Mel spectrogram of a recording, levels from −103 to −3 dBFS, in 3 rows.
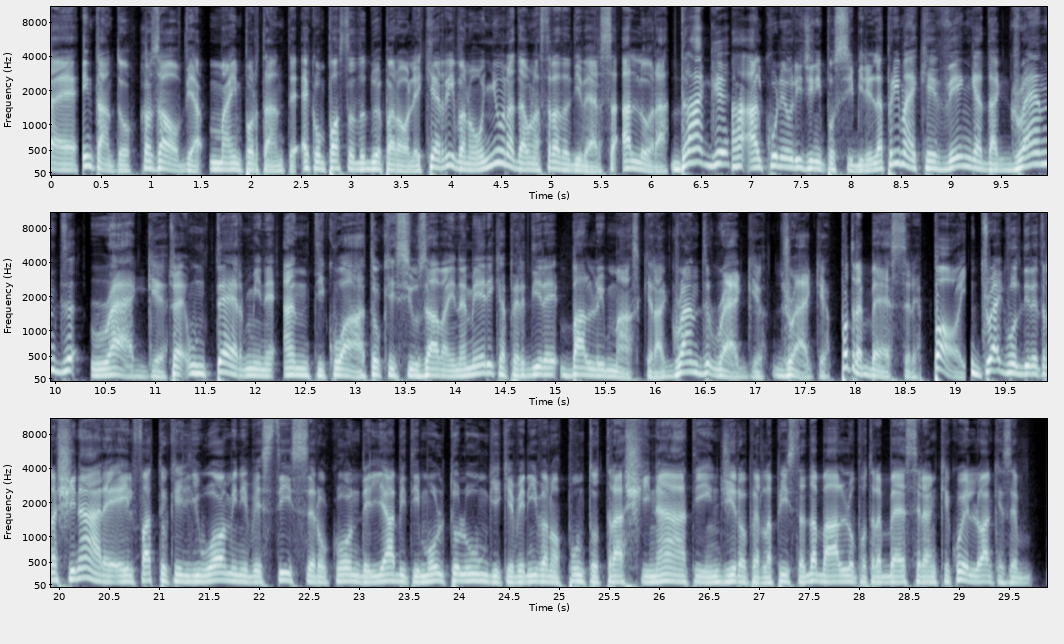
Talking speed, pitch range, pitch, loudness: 170 wpm, 110-140 Hz, 120 Hz, -17 LUFS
